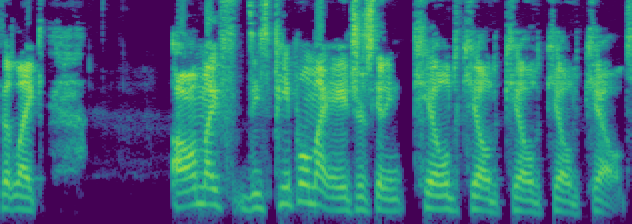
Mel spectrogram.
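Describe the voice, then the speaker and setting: In an animated tone, a man talks at a very fast pace with a fairly high pitch and lively intonation over a quiet background. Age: 60s. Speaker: comedian and actor. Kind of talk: casual chat.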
